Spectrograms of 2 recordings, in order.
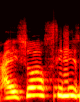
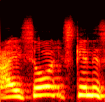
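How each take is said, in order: First: No k sound follows the s. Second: A k sound follows the s. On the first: The speaker calls it right. "আইসোসেলিস triangle" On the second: The speaker calls it wrong. "এটো আইসোস্কেলিস নহয়"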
